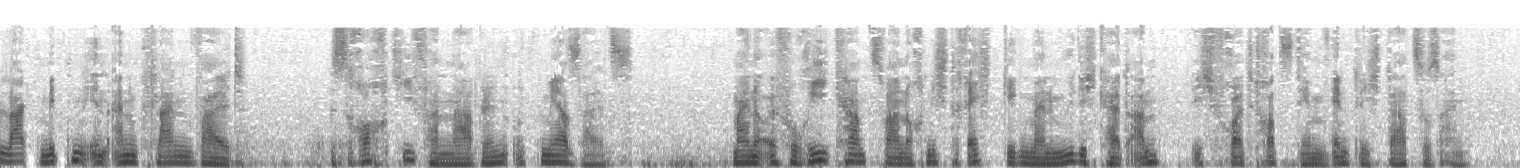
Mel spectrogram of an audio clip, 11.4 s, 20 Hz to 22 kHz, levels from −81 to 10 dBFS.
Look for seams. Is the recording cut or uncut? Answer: cut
